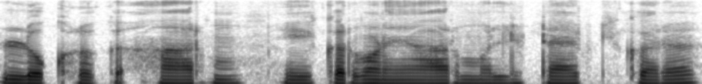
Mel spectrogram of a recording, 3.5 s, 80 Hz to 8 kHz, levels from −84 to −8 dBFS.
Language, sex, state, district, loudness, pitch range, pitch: Garhwali, male, Uttarakhand, Uttarkashi, -19 LUFS, 120-125 Hz, 120 Hz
